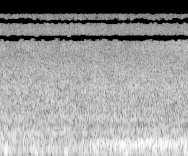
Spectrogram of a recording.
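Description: Steady background noise, a hiss with a low rumble under it, with no distinct event.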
